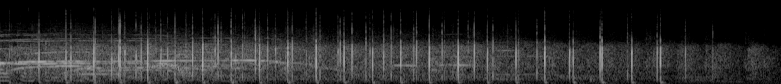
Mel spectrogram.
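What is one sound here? An audience claps and cheers in a large room.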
